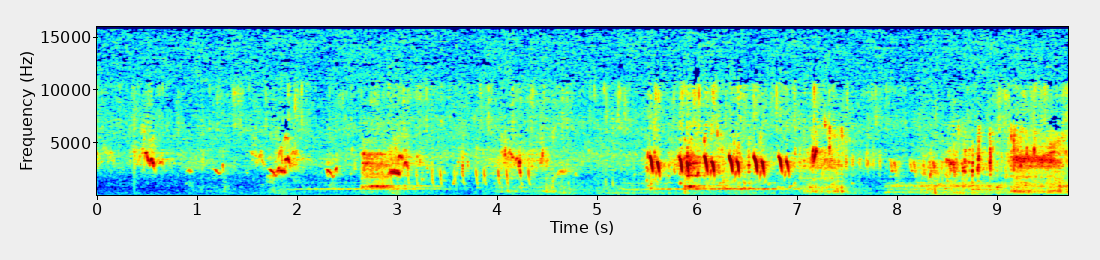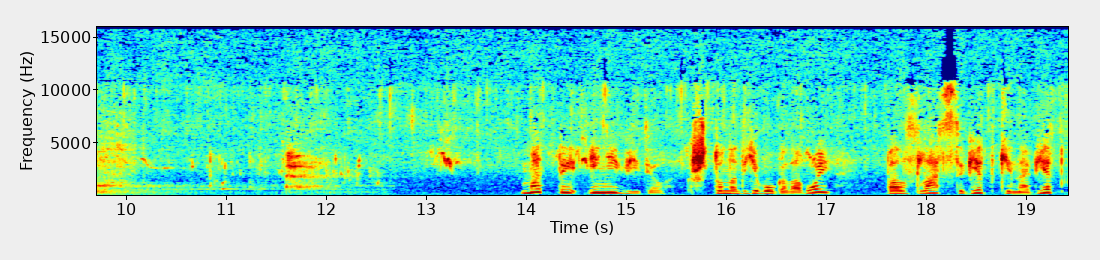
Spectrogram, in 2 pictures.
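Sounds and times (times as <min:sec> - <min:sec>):
high bird chirps: 0:00.0 - 0:13.4
water flowing and gurgling: 0:00.8 - 0:13.2
speech: 0:15.1 - 0:19.4.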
